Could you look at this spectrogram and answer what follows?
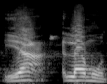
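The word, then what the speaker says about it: يعلم: Nah, jadi perlu diperhatikan pengucapan ain sukun, suara tidak terlalu ditahan, tidak pula terlalu dilepaskan, tapi pertengahan.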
